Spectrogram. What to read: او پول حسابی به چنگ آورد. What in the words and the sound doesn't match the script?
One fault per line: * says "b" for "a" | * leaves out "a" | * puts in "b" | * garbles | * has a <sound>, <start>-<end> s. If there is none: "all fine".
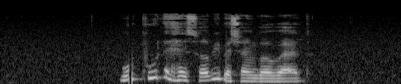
* has a dropout, 1.3-1.3 s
